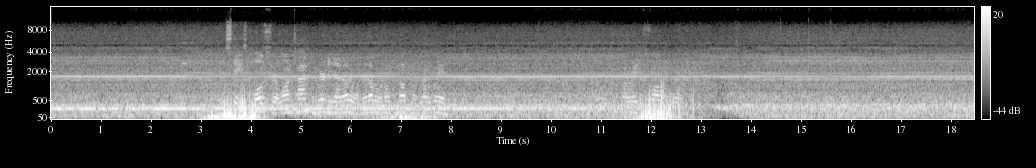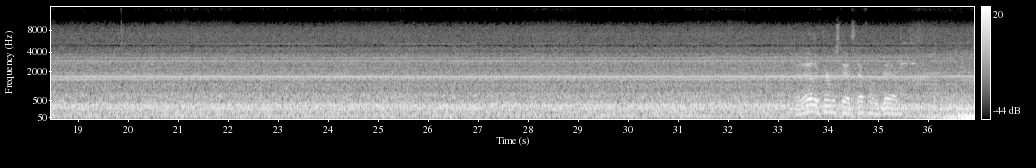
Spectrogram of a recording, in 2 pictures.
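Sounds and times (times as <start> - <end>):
heater blower rushing: 0.0 - 16.0, 33.4 - 36.9
constant high whine: 0.0 - 36.9.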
